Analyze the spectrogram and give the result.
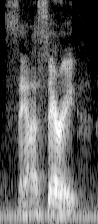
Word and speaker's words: Saana Saare: Her name is Saana Saare. Did I say that right or close? – Saare rhymes with fairy. – Saana Saare, who is going to tell us all about the wonderful things she does in High Springs.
